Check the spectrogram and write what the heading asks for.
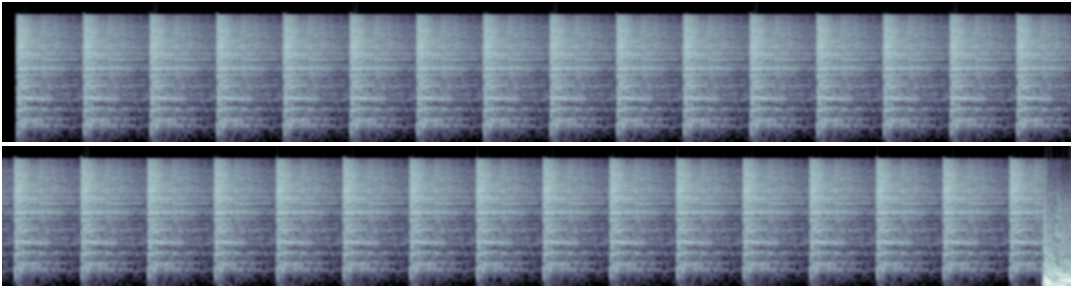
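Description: Hardcore techno intro: a single bright metallic percussion hit, hi-hat-like, repeating evenly about three times a second, with no kick drum or bass under it.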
